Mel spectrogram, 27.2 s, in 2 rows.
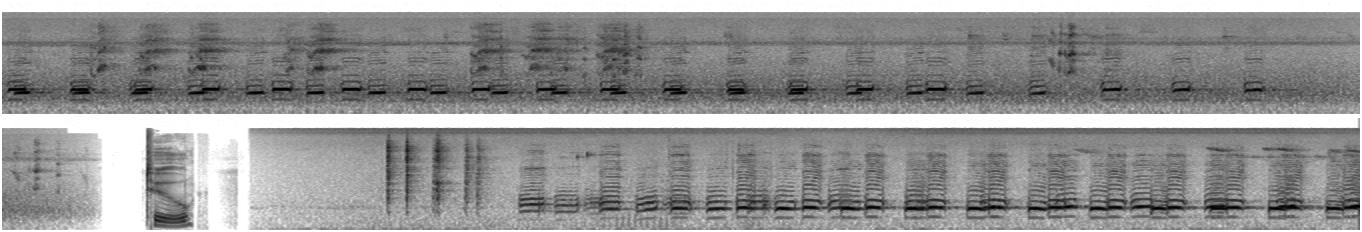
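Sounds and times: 
Toucan Barbet calling in Ecuador: 0.1s - 12.6s, 18.8s - 27.1s.

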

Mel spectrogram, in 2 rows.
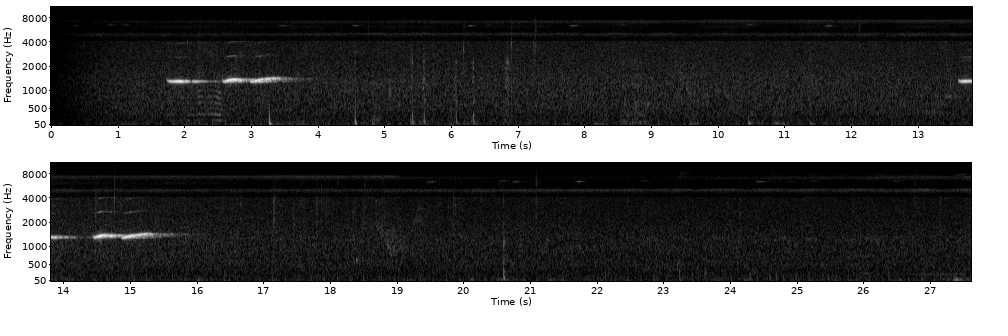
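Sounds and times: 
undulated tinamou Crypturellus undulatus whistled song in South America: 1.8s - 3.8s, 13.6s - 15.7s.

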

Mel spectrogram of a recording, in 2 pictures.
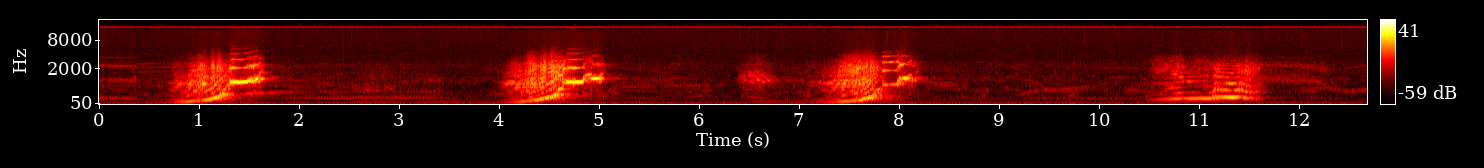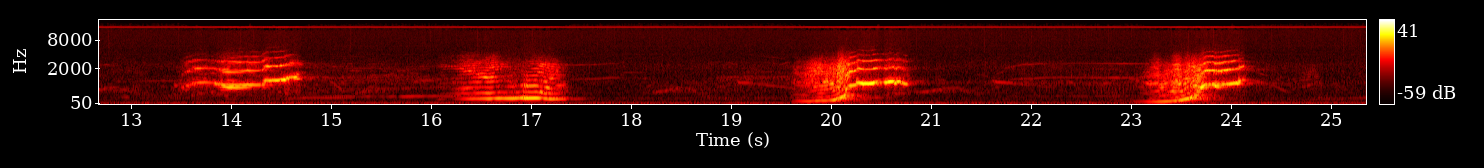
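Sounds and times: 
humpback whale song upsweeps, moans and harmonic cries: 0.0s - 25.3s.

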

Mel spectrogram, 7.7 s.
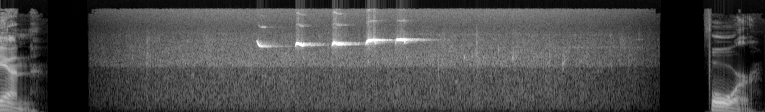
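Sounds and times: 
quiet background hiss: 1.0s - 6.5s
Esmeraldas antbird singing clear high whistles: 2.6s - 4.4s.

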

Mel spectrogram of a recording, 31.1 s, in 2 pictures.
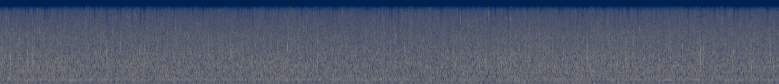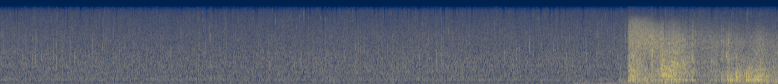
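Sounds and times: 
rain: 0.0s - 31.1s
thunder in thunderstorms: 27.1s - 31.1s.

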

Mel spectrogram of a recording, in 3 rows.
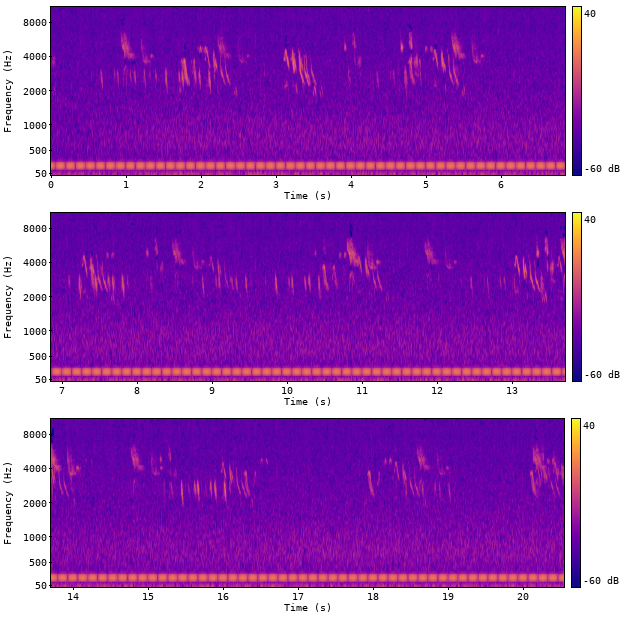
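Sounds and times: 
binaural theta meditation beats: 0.0s - 20.5s
forest ambience: 0.0s - 20.5s.

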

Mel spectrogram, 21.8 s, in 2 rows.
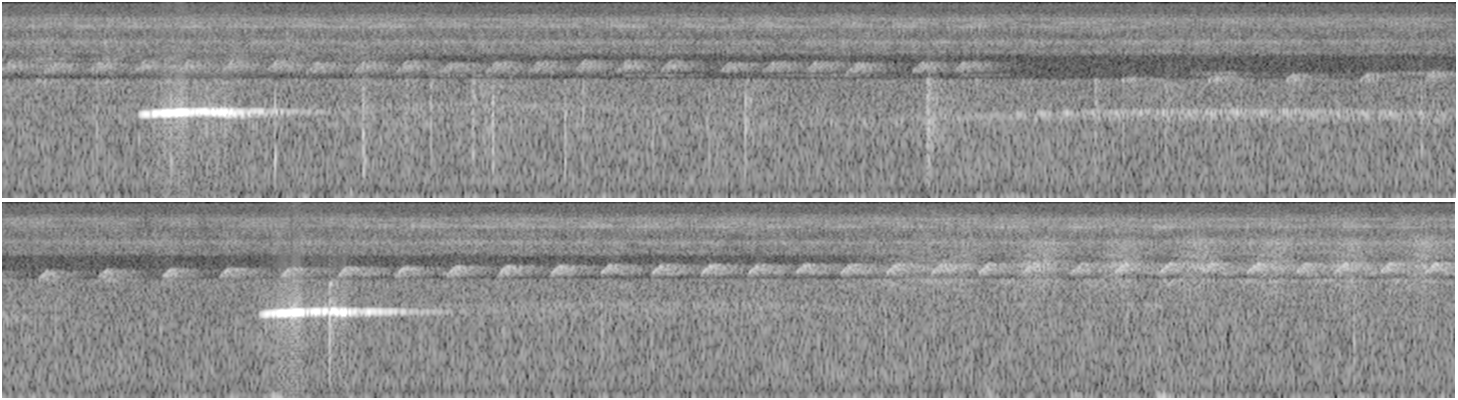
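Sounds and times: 
Bartlett's tinamou song in the eastern lowlands of South America: 1.0s - 2.1s, 12.9s - 14.0s.

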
